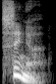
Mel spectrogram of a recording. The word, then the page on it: singer: British English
